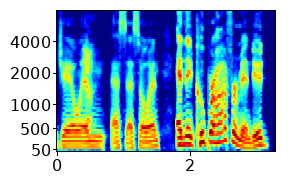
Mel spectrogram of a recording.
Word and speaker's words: Jonsson: realized it was David Johnson. That's how you pronounce that, right? Jonsson.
